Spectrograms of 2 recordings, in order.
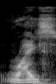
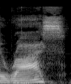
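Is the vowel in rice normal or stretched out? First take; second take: normal; stretched out. First: The vowel is said at normal length. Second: The vowel is stretched out, as grandmother said it.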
